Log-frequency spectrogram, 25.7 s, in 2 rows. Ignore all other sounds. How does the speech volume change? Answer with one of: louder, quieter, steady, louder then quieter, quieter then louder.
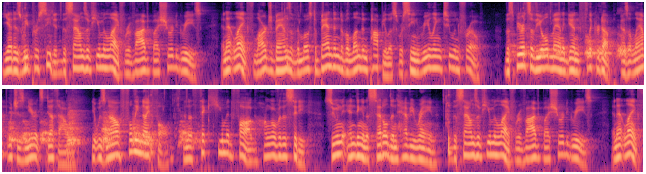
steady.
